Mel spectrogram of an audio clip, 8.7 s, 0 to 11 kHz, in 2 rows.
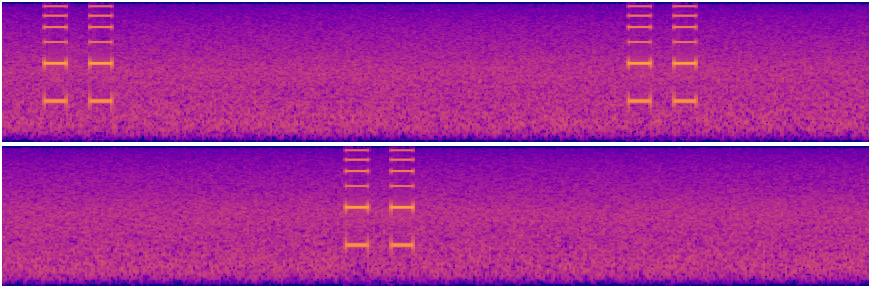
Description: Beep code, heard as beeps from a small speaker, played three times, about 900 Hz. 2 short. In AMI BIOS tables: memory parity error; in IBM BIOS tables: self-test error shown on screen; in Dell tables: no memory detected.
